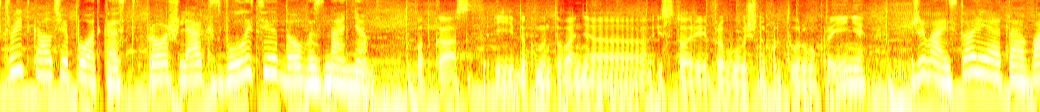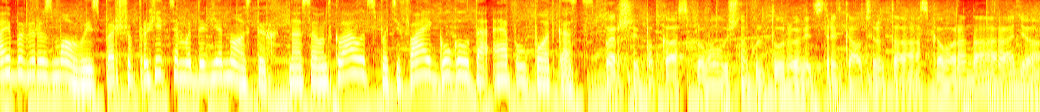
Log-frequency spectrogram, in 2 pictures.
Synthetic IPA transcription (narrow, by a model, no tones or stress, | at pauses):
st̪ɾʲit̪kalˠt͡ʃɛpɔt̪kast̪pɾɔʂlʲaxzʋulˠɨt͡sʲɪd̪ɔʋɨznanʲːɐ | pɔt̪kast̪id̪ɔkʊmɛnt̪ʊʋɑnʲːɐḭst̪ɔɾʲijipɾɔʋulˠʊt͡ʃnʊkʊlʲt̪uɾʊʋʊkɾɐjinʲi | ʐɨʋajɪst̪oɾʲɪjɐt̪ɐʋajbɔʋʲiɾɔzmɔʋɪispɛrʂɔpɾɔxʲit̪ʲɐmɪd̪eʋʲjɐnɔst̪ɪxnɐsɐʊnt̪klˠawd̪spɔtʲifajɡuɡlˠt̪ɐ̰ʔɛplˠpɔt̪ka̰st̪spɛrʃɪjpɔd̪kɑst̪pɾɔʋulˠʊt͡ʃnʊjkʊlʲt̪uɾʊʋʲid̪st̪ɾʲɪt̪kɑlˠt͡ʃɛɾt̪ɐskɐʋɐɾɐd̪ɑɾɑdʲiɔ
